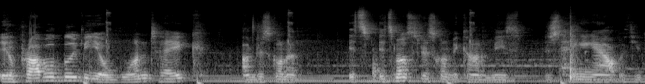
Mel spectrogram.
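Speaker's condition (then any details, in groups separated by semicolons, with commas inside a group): No condition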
